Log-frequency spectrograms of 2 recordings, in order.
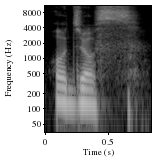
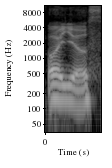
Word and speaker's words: ojos: El secreto de sus ojos. Ojos. Ojos. Because the way you pronounce it the first time, it means holes. El secreto de sus ojos. Here's the thing. Yeah. If you pronounce it as hoyos, it means holes.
